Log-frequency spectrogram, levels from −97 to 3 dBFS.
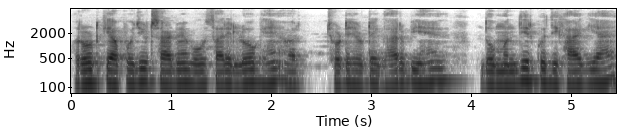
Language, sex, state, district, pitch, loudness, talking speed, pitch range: Hindi, male, Jharkhand, Deoghar, 125 Hz, -20 LUFS, 230 wpm, 120-130 Hz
